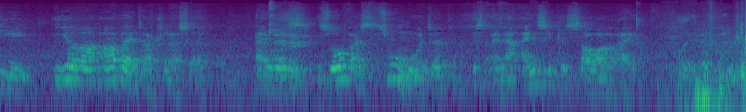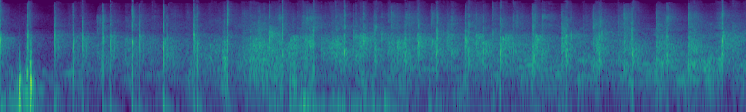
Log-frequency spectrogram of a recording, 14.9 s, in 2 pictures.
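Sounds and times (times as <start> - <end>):
speech: 0.1 - 7.6
audience applause: 7.4 - 14.9.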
